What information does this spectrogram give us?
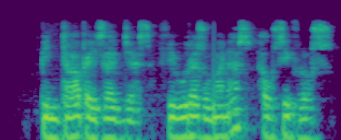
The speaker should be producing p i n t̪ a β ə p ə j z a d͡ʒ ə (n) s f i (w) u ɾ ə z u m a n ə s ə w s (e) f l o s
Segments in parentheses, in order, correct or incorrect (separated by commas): incorrect, incorrect, incorrect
